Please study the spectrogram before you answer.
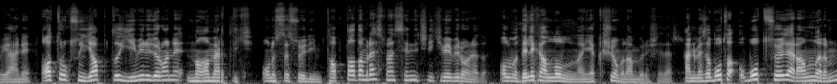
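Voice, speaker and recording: A young man speaking with a Turkish accent, giving chatty live gameplay commentary as a gaming YouTuber, exclaiming at the game and his viewers. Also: on the high side. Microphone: desk mic at a gaming setup.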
